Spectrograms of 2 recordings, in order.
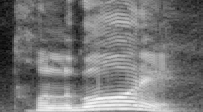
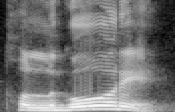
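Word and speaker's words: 돌고래: मतलब अब इसका ग होनी चाहिए, ग प्लस ओ, गो। र प्लस ए, रे। थुलगोरे। क्या? थुलगोरे। क्या करनी चाहिए? थुलगोरे का मतलब होता है डल्फिन।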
